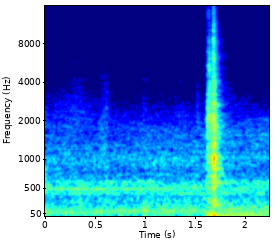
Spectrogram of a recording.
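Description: A single short click from the wardrobe's cabinet door or its hinge, about three-quarters of the way through, over a faint steady hum with a thin steady tone.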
